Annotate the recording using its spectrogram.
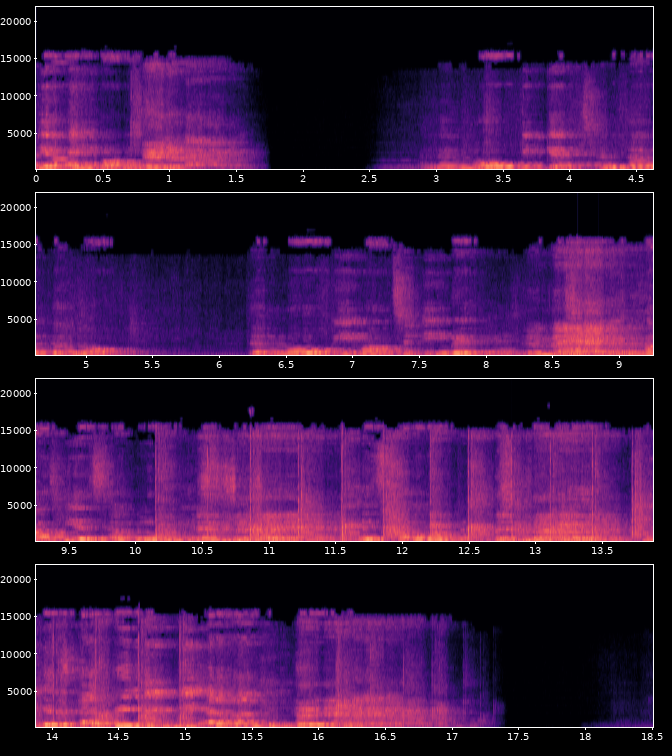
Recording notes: This lesson was recorded live at a training session.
